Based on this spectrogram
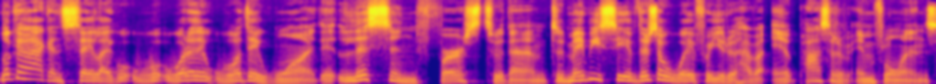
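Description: On a very clean recording with a silent background, a man speaks in a Puerto Rican accent with lively intonation. His pace is moderate, his loudness very even, and he takes hardly any pauses. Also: fairly high pitch for a man. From Puerto Rico. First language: Spanish. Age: young. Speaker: marketing agency principal. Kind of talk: interview.

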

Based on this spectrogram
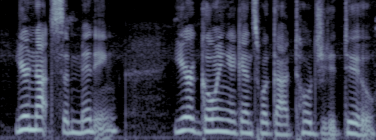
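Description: Fairly quick and with fairly even intonation, this voice comes through in a very clean recording with a silent background. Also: woman. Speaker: co-host. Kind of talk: casual chat. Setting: studio.

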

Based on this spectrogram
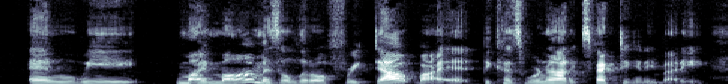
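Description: Recorded very cleanly against a silent background, a woman with an American accent and a normal speaking voice talks at a medium pitch and a moderate pace. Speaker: acting coach. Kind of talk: storytelling.

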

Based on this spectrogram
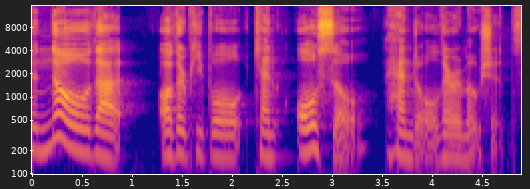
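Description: Her pitch varies in an ordinary way. The recording is very clean, and the background is silent. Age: 30s. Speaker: life coach and podcast host. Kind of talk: solo podcast monologue.

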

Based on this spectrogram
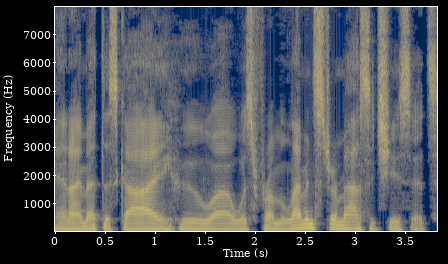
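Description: A man speaks at a medium pitch in a flat monotone, on a very clean recording with a silent background. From upstate New York. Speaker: political campaign strategist. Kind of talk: interview.

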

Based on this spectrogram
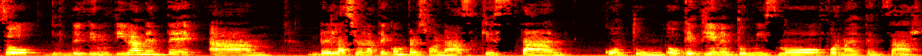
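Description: Lively intonation amid noticeable background noise and audible room echo. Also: woman. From rural Mexico. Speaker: entrepreneur and activist. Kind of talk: interview. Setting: office.

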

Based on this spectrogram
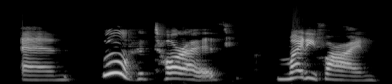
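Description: The pace is very slow. The tone is bright and sharp. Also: woman. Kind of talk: casual chat.

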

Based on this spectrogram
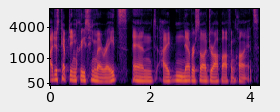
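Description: Recorded very cleanly against a silent background, a man uses a normal speaking voice at medium pitch with ordinary pitch variation. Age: 40s. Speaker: designer, software maker and author. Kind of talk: interview conversation.

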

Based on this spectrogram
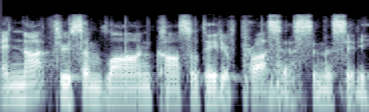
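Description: A man speaks at a fairly quick pace and a medium pitch. He has a normal speaking voice with ordinary pitch variation. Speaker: city council candidate, consultant. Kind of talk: campaign pitch.

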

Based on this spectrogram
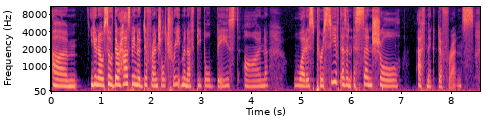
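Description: A high-pitched woman speaks at a moderate pace with fairly even intonation. The recording is very clean, with a silent background. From Morocco, Rabat. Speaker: professor. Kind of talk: academic interview.

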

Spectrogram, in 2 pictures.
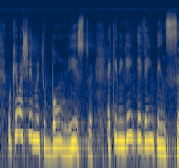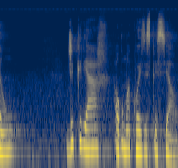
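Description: Medium-pitched, somewhat breathy speech from a woman at a fairly slow pace, with lively intonation and very even loudness. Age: 60s. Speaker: Buddhist teacher giving public talk. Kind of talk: public talk. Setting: stage with audience. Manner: conversational.

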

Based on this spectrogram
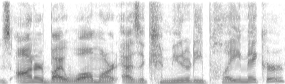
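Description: A man with an unremarkable speaking voice, ordinary pitch variation, and a dry, close sound with no echo. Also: very clean recording, silent background. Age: 30s. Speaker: podcast host and artist. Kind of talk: interview conversation; scripted intro.

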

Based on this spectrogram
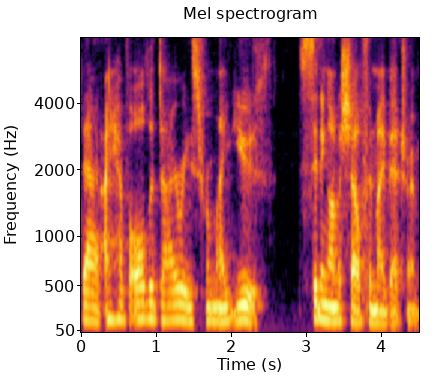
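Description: An American accent comes through as a woman speaks at a moderate pace. Her voice is very deep and low. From Australia. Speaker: author and marketing consultant. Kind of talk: interview. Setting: remote call.

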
